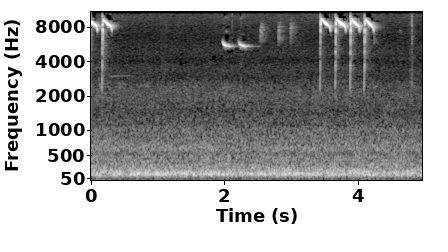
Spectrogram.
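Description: Great tit calls: thin, very high, short notes, first a single, then a pair, then a quick run of four, over a low steady room hum.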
